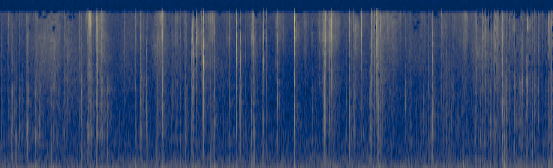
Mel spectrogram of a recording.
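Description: Long nails scratch and tap a small pink Chanel cardboard perfume box, hollow and apparently still in its cellophane wrap, with its contents not visible. Quick, dry crinkling and scratchy clicks with bright edges are heard, each dying away at once. They sit over a steady low hum for about nine seconds.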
